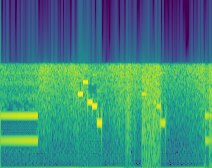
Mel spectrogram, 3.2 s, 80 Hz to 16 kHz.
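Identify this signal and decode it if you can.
Five-tone selective call (ZVEI), heard as quick runs of five tones, tones of about 70 ms. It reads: 88651
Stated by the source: ZVEI five-tone call received by SDR.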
